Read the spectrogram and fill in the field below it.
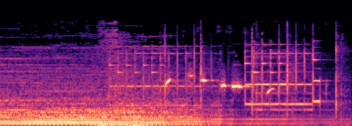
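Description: A mobile phone rings with a melodic electronic tone that enters over a low background hum and plays a short rising and falling tune.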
